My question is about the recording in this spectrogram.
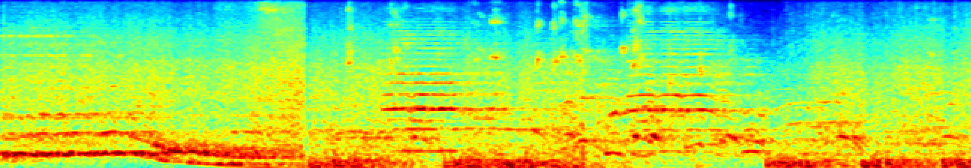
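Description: Live basketball game sound from an arena: crowd noise with a pitched, falling glide in the first two seconds. From about two and a half to five seconds in come short high squeaks that fit sneakers on the hardwood court. The sound changes abruptly about two seconds in and again at about five seconds.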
